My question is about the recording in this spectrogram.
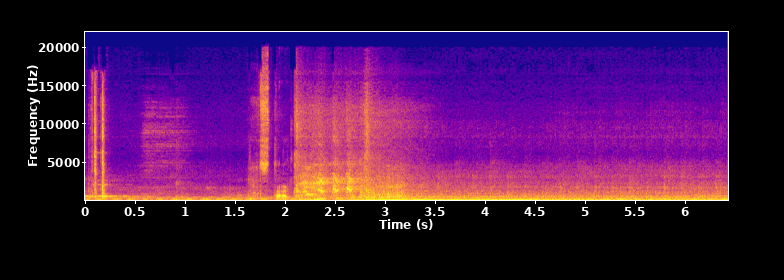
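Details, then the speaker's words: Isuzu D-Max/MU-X diesel after fitting new evaporator temperature sensor (thermostat, GM 981-39383) to replace faulty one: cranks, catches, settles to even idle that steps up as AC compressor engages; aircon working, RPM rising normally. "Ayan, gumagana. Tumataas yung RPM. Opo nga. Okay, gumagana ang aircon. Nagbabago yung RPM."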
